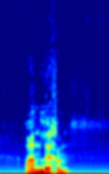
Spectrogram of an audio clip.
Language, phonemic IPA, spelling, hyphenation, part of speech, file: Dutch, /ˈaːnlɛɣə(n)/, aanleggen, aan‧leg‧gen, verb, Nl-aanleggen.ogg
- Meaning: 1. to set up, lay out 2. to construct, to build 3. to moor (a boat) 4. to aim (e.g., a rifle, at a target)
